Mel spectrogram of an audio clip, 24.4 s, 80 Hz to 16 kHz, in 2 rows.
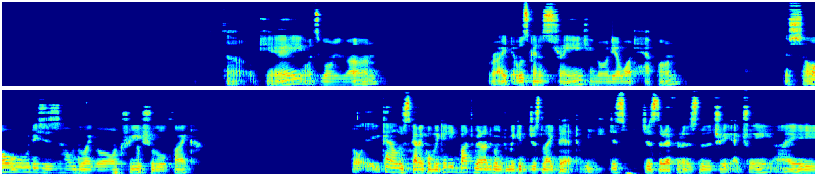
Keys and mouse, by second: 4.1 x, 5.5 s, 7.3-8.4 drag, 9.7 KP_5, 10.8 KP_7, 14.0-15.7 drag, 14.8 shift+a, 22.1 s.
